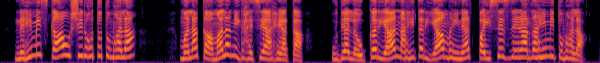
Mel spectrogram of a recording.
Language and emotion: Marathi, angry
